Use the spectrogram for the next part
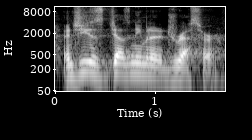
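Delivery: ordinary delivery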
